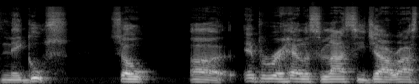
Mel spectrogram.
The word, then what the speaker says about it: negus: Nu s pronounced negus.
